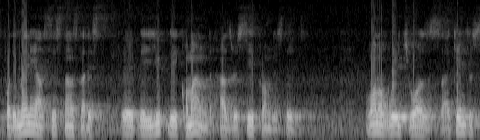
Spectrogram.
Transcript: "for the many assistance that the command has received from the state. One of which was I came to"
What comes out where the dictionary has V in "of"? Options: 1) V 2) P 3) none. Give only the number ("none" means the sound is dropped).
1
